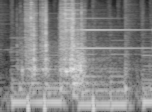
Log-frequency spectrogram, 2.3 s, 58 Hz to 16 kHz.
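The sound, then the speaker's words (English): A cash register ka-ching: a couple of quick mechanical clunks and clatters, then a bright bell tone that rings on and slowly fades, with no one talking. “And Joseph's idea is for a cash machine that turns regular paper into $5 bills.”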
